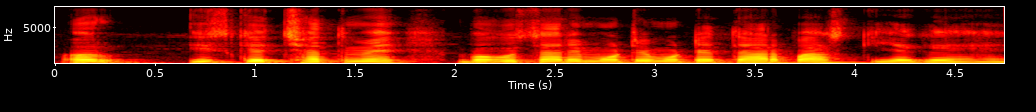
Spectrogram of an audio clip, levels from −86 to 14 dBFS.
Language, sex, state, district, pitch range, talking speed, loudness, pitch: Hindi, male, Jharkhand, Ranchi, 125-140 Hz, 165 wpm, -18 LUFS, 135 Hz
